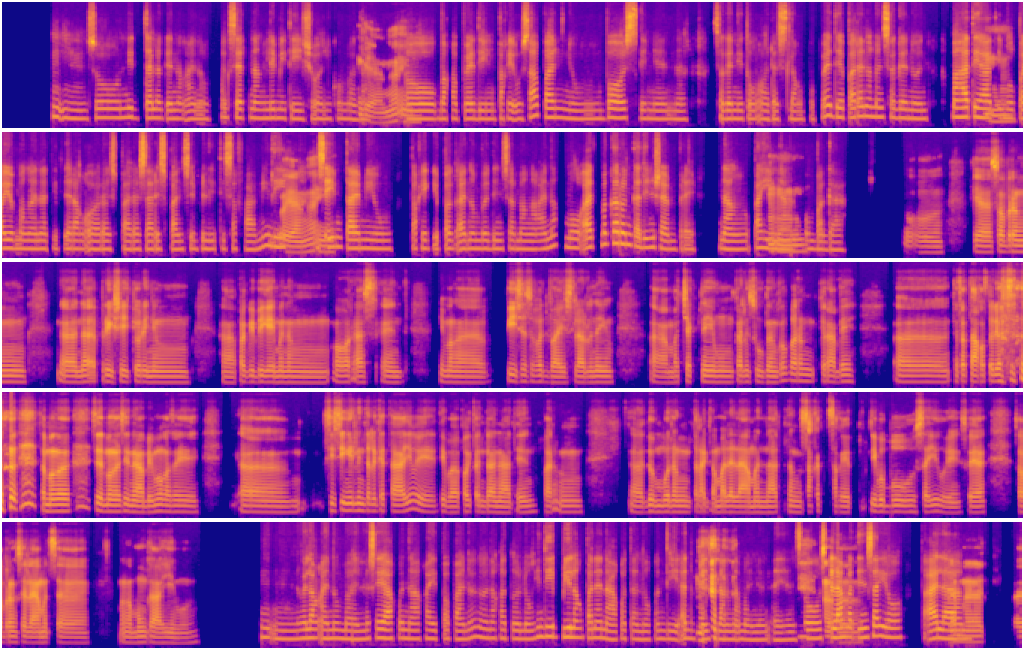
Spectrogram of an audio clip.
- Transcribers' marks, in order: other background noise; bird; laughing while speaking: "tuloy ako sa sa mga"; tapping; laugh
- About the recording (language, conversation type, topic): Filipino, advice, Kailangan ko bang magpahinga muna o humingi ng tulong sa propesyonal?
